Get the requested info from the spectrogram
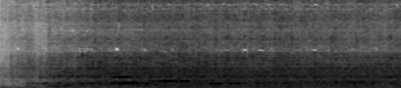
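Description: Audience applause from an awards-show broadcast, played through a TV's speakers and picked up by a room microphone. It swells in during the first second and then holds steady, with a few faint cheers in it.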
